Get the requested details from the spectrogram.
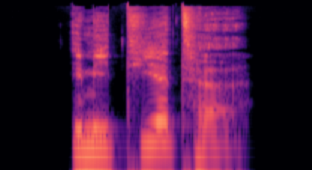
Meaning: inflection of imitieren: 1. first/third-person singular preterite 2. first/third-person singular subjunctive II
- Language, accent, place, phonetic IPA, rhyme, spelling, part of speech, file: German, Germany, Berlin, [imiˈtiːɐ̯tə], -iːɐ̯tə, imitierte, adjective / verb, De-imitierte.ogg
